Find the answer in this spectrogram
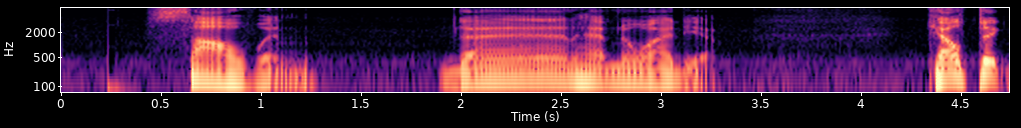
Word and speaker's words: Samhain: me tell you this it is not called Sam ha and I have no idea why it's spelled Sam Hae but it's pronounced sawin then have no idea idea Celtic Druids Druids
